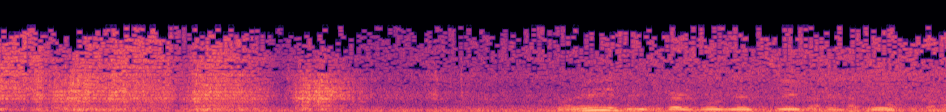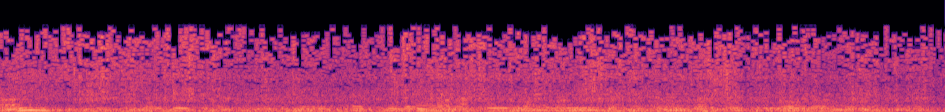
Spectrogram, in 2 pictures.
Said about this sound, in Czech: Dok zadovoljno maše surlom pod mlazom hladne vode, ova slonica koja je prevalila četvrtu deceniju života jedna je od najvećih atrakcija za posetioce.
